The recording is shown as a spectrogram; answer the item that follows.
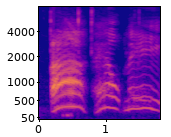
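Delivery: very high, guttural scream breaking into crying. Speaker retelling a woman's sudden outburst during an allergic reaction, retelling a screaming cry. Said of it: "she screams out and is crying".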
